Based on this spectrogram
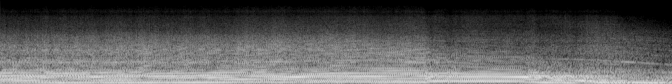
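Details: Harley-Davidson Lowrider S, Milwaukee-Eight 131ci Stage IV kit, stock compression, Cycle-Rama 512 cam replacing Screamin' Eagle 517: full-throttle dyno pull, deep V-twin roar climbing steadily in pitch, clean and even, no misses; made about 147hp and 149ft-lb, normal.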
